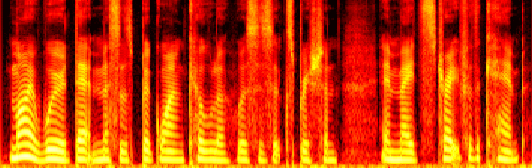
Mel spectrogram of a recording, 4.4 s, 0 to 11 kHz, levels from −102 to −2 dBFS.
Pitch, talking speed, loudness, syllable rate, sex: 175 Hz, 215 wpm, -19 LUFS, 5.4 syllables/s, female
